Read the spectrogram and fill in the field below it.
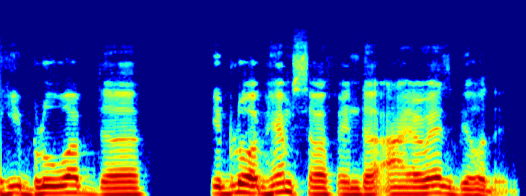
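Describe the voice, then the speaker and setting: A man from Haiti, speaking with a Haitian accent, hosts an online talk show and talks earnestly to his audience in an informal monologue riddled with fillers and repetitions. His voice is mid-range, creaky, and mellow, in a dull, dry, lo-fi recording.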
